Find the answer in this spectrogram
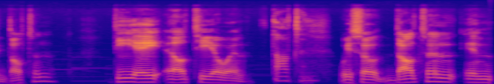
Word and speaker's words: Dalton: D A L T O N Dalton We saw Dalton in the One Piece live action that turned into a bison.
